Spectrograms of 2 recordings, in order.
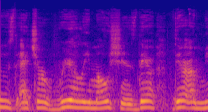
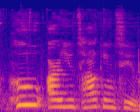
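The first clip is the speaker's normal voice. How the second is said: louder, higher challenge; louder own asking; 5 semitones higher, 8 dB louder than usual. Retold or imitated. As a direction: throw it back at him. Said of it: "That's what I had asked him".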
